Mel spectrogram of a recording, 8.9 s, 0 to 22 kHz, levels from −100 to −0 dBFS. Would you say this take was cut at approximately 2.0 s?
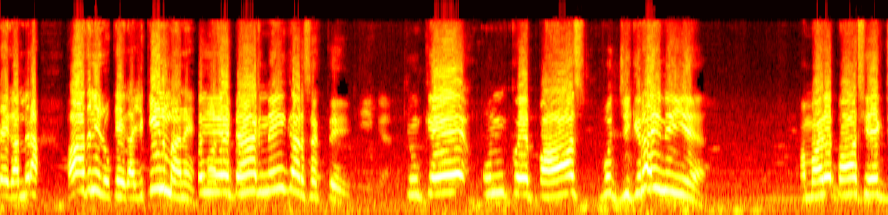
yes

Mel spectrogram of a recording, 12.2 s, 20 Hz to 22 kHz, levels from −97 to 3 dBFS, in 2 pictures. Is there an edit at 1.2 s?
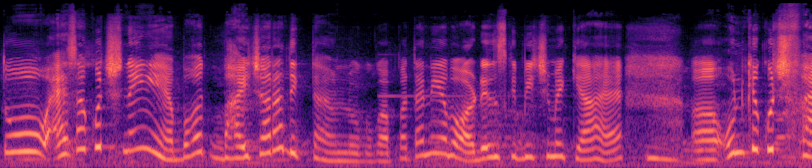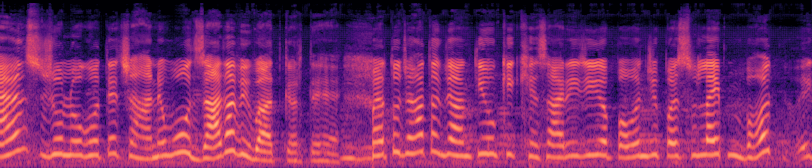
no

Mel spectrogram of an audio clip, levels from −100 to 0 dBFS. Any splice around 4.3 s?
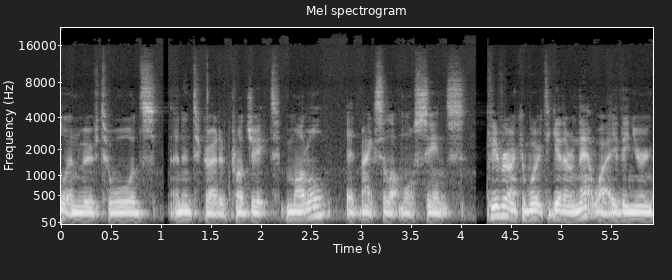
yes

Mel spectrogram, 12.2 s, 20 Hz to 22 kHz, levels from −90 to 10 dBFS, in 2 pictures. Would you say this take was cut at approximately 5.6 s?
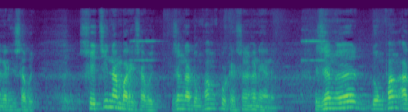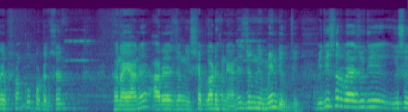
no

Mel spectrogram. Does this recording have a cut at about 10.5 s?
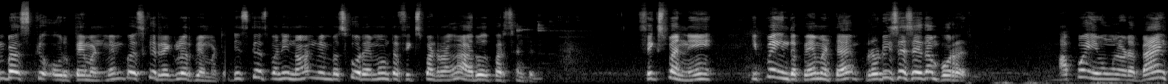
no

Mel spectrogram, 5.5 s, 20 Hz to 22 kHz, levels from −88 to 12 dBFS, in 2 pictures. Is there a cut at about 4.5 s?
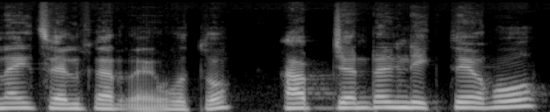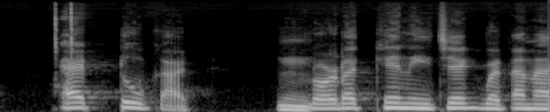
no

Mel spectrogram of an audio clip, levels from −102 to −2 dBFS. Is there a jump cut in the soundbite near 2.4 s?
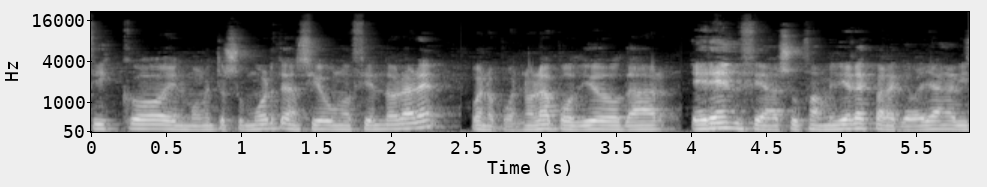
yes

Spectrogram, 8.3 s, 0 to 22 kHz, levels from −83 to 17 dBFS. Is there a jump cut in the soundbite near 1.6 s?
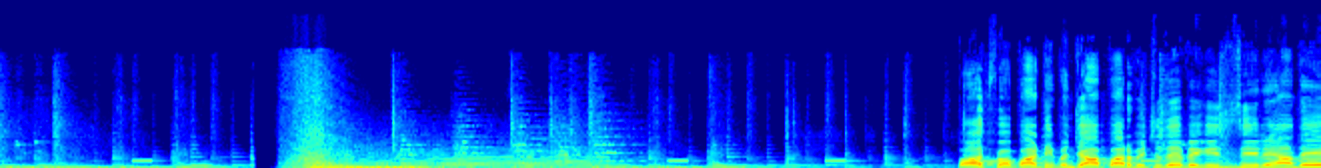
yes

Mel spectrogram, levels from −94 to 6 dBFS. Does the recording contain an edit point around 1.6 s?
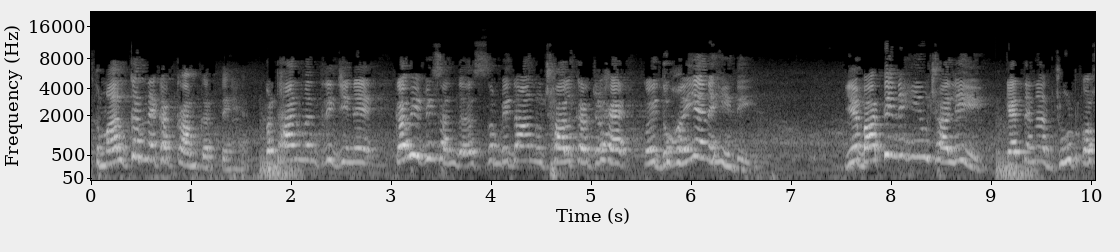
yes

